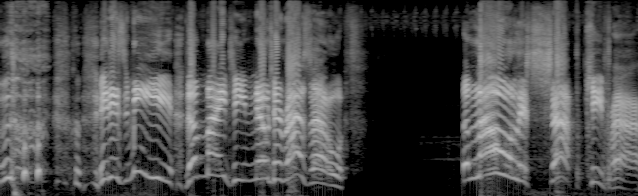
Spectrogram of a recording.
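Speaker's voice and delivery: very high goblin wizard voice, every word drawn out. The shopkeeper character introduces himself, in a Notarazzo goblin wizard voice. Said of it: "Why you sound like a fucking goblin wizard?".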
